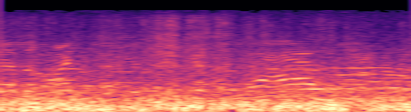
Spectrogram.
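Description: Wind rumbling on the microphone, with the voices of children and people calling and chattering in the background.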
